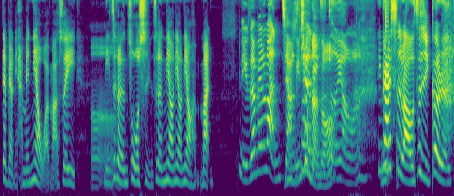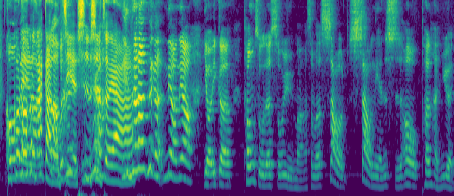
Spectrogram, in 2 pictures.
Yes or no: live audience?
no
